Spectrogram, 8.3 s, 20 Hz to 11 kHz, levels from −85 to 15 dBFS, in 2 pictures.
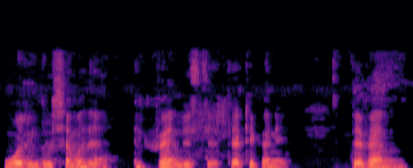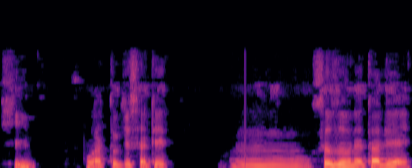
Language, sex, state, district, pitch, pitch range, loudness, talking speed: Marathi, male, Maharashtra, Pune, 145 Hz, 130-165 Hz, -20 LUFS, 110 wpm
